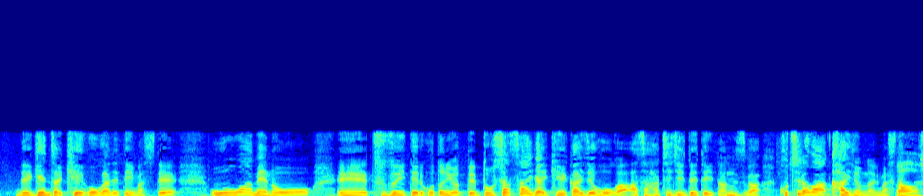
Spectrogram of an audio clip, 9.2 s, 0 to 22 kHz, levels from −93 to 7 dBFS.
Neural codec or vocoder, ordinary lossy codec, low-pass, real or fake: none; none; 7.2 kHz; real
